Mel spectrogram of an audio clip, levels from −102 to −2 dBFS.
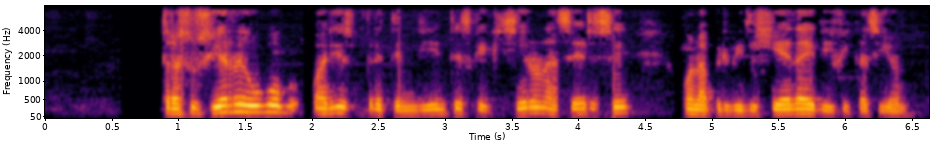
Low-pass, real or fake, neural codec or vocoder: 7.2 kHz; real; none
